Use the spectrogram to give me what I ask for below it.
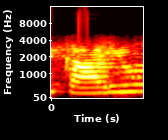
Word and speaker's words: കയ്യൂർ: IPTA ബംഗാളിയിൽ കയ്യൂർ സഖാക്കളെ ফিরাইয়া দে দে দে মোদের কাയൂർ বন্ধু ദേ ദേ. അത് ബംഗാളി ഉച്ചാരണത്തിൽ കായൂർ എന്നാവുകയാണ് കയ്യൂർ എന്നുള്ളത്.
